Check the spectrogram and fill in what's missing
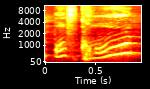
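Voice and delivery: high, loud puzzled Popcorn? in a put-on foreign accent; mock foreign accent. Teller mimicking the schoolgirl's foreign-accented Popcorn. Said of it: "a foreign accent".

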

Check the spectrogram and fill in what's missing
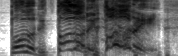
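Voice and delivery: high, loud, escalating yells; screaming mom. Retold or imitated. Mom to her uncomprehending son, screaming. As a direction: imitate a mother climbing to a shriek. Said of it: "She's screaming".

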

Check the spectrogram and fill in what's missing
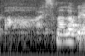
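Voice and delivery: soft self-satisfied whisper; mock-smug whispered boast. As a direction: whisper it pleased with yourself. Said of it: "just be like".

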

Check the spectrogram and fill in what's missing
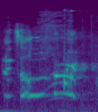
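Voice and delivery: high, crying mock death cry; melodramatic wail. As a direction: ham up a dying farewell.

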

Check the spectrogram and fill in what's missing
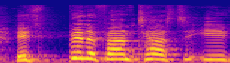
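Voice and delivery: crazy. Shown as a demonstration. Trainer showing the room a crazy take. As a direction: throw it out like you've lost it.

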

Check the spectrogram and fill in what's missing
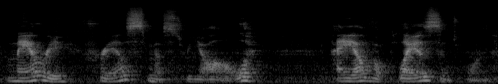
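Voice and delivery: slow Southern US drawl; Southern accent. Shown as a demonstration. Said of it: "here's the Southern accent".

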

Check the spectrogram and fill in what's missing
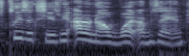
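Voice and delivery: ordinary talk, nothing marked

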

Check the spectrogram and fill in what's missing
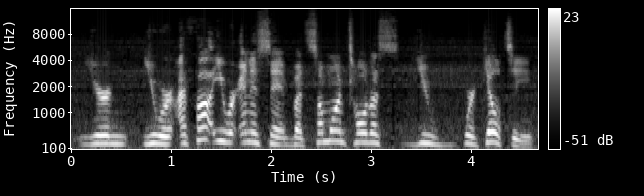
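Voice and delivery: normal talking voice

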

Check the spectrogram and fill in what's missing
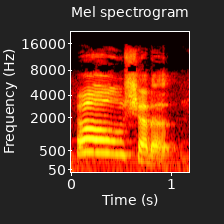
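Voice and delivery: high, loud dismissive snap, shut up dragged out slowly; real exasperated shout; fed-up scolding. Real, not acted. Scolding someone in her way.

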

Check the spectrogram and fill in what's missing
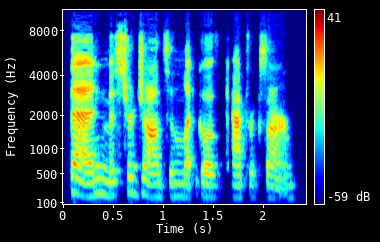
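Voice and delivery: ordinary delivery, nothing marked

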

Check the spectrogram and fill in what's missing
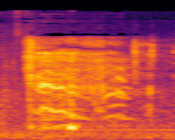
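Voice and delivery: short burst of high laughter; high, sudden giggle; laughing. Real, not acted. Laughing at the game.

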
